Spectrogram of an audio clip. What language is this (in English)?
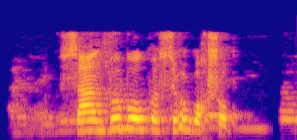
Abkhazian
